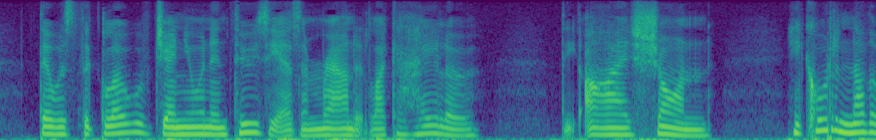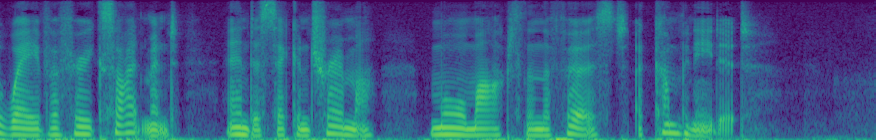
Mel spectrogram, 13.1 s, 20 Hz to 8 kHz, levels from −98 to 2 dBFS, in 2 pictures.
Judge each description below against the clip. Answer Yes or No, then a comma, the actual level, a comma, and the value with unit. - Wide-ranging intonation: No, average, 3.7 semitones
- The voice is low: No, medium, 145 Hz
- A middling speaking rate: Yes, average, 150 wpm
